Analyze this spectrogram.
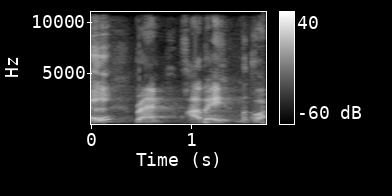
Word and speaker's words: Huawei: ฮูก หรือ หอ หีบ แต่ ใน ความ เป็น จริง แล้ว ถ้า จะ ออก เสียง ให้ แบบ เี จริง ๆ เ จะ ออก ขวา ขวา อ้า ใจบ ขาก อ่า มี ขาก นิด นึง แต่ อย่า อย่า ขาก เยอะ เกิน ไป อ่ะ ขวา เว เหว โอเค ขวา เห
